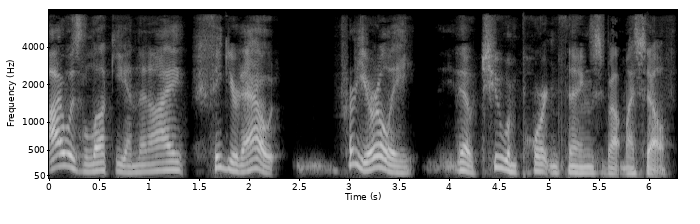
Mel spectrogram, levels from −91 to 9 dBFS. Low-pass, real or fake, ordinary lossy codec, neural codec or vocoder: 7.2 kHz; fake; AAC, 32 kbps; codec, 16 kHz in and 24 kHz out, 2.2 kbps, FireRedTTS-2 codec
